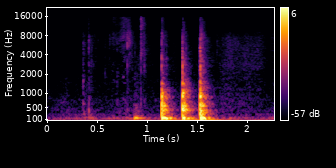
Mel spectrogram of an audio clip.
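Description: Three quick knocks of rigid plastic card holders tapped against a desk, about a second in, as a stack is squared up.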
